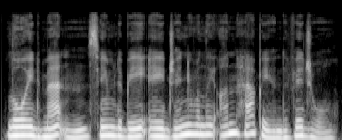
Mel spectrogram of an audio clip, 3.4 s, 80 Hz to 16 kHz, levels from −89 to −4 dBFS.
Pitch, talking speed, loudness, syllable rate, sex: 160 Hz, 160 wpm, -15 LUFS, 5.8 syllables/s, female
